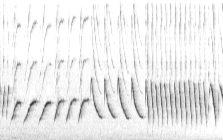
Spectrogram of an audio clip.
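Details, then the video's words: Belgian canary singing for training young canaries, rising swept whistles about three a second giving way to falling slurs and then a fast rolling trill. "Belgian Canary Singing For Training!!"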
